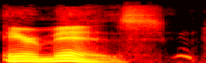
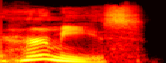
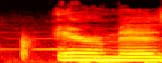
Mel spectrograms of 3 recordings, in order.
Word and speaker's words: Hermès: Air Mez is pronounced Air Mez, sort of like I think you're going to say air mattress.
